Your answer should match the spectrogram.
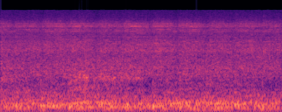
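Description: Raw, lo-fi black/death metal: a dense, unbroken wall of distorted guitars and drums at a loud, steady level.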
